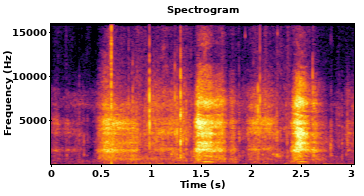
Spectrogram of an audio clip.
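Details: Heavy breathing associated with stuttering in a female high school student, present since about age six or seven. Her stutter shows as nervous energy, mainly when excited or anxious, and she disguises it, for example with a clicking sound.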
